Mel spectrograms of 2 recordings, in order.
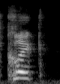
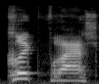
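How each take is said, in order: First: Higher, louder punchy click. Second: Said in the usual way. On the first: Acted. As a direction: pop the last click out. Imitating camera sounds.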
